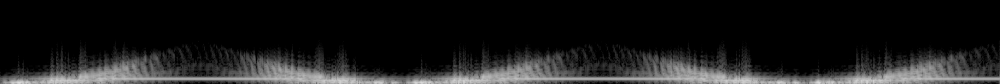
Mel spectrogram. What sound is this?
Patch2a 10s mono
Part of a little private dare with user gis_sweden.
This is my challenge to him.
Patch created with one sine oscillator doing FM on a low pass filter and an LFO at 0.25Hz also modulating the filter.
I specified the sound to be 10s long, but just realized that this will not be loopable. Will upload also a longer version which will be loopable.
filter-FM, kamiooka, modular, synth, virtual-modular, VST, VST-modular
